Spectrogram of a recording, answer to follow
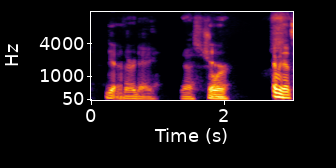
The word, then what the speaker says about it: Verde: Yeah, Verde. Yes, sure. I mean, that's how it's spelled.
